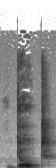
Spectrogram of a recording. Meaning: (adjective) dead; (adverb) a lot; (noun) death; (verb) inflection of doden: 1. first-person singular present indicative 2. second-person singular present indicative 3. imperative
- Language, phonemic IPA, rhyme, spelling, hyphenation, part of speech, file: Dutch, /doːt/, -oːt, dood, dood, adjective / adverb / noun / verb, Nl-dood.ogg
